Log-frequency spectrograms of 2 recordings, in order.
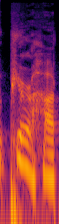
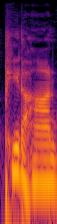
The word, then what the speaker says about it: Pirahã: to focus on in this video is the pure hot tribe actually pronounced petahon but I just perhaps looks how it would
